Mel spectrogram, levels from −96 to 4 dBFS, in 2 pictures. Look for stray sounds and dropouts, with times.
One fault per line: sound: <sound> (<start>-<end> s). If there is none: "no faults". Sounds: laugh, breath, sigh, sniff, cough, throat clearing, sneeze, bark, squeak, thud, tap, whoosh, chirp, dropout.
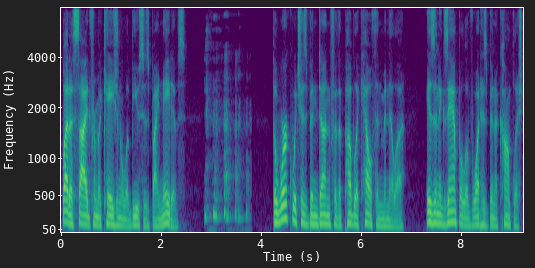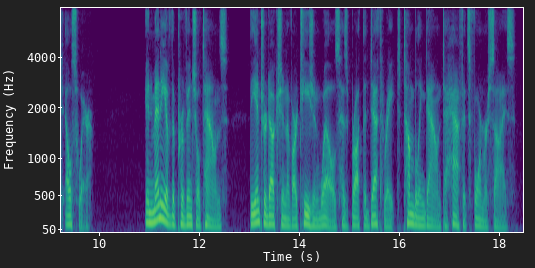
sound: laugh (2.9-3.8 s)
